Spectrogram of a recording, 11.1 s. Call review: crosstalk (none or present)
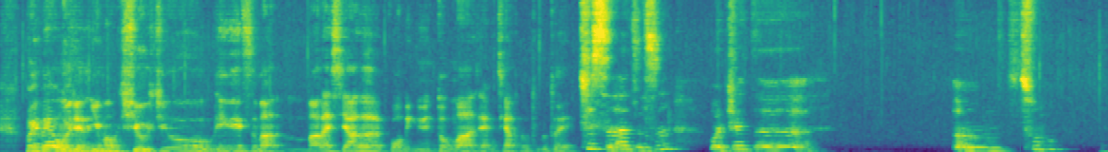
none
